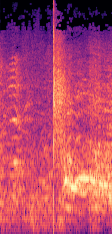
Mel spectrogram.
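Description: A wrestler slams onto the ring mat with a loud thud.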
